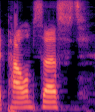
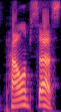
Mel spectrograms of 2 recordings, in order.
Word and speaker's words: palimpsest: be talking about why palum sest is the best worst palum palest is the best pal no it's palimpsest there's s s s holy shit I've been pronouncing this wrong all pal possessed by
